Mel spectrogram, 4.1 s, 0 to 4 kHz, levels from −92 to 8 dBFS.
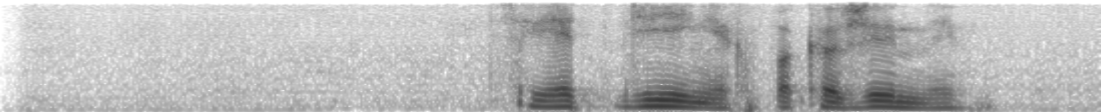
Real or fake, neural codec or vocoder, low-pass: fake; codec, 16 kHz in and 24 kHz out, 0.6 kbps, FocalCodec, streaming, 2048 codes; 3.6 kHz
